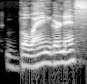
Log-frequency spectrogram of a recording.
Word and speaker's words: Boanerges: To them he gave the name," I've pronounced this so many different ways. It's actually a Aramaic word. Boanerges is probably the closest way to say that, which means sons of thunder.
